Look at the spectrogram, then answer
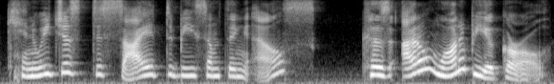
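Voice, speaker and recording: Audio story role: woman as small boy, innocent and sad, high voice, stammering and earnest. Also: wildly swooping pitch, measured pace. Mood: curious. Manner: hesitant, stammering.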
